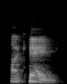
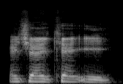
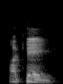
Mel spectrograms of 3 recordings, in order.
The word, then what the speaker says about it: hake: okay brush it's a Japanese brush and it's pronounced okay h-a-k-e you'll hear a lot of people call it the hake or a hockey brush but the proper pronunciation is okay and uh it's almost 2 000 years old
